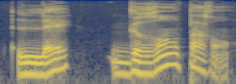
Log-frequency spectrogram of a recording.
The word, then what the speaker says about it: grands-parents: Les grands-parents. Remember, you don't pronounce this final S here. Grands-parents, okay?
